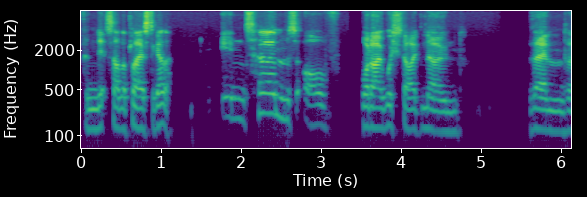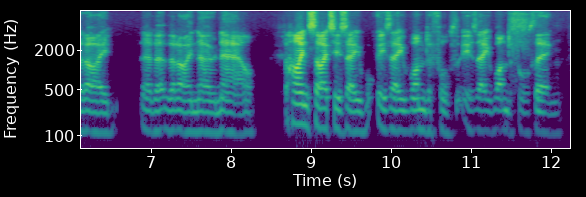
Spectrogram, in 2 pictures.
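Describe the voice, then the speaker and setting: A middle-aged man, a company chief executive, answering interview questions in measured corporate phrasing full of fillers. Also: mid-range voice. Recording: dull lo-fi sound.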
